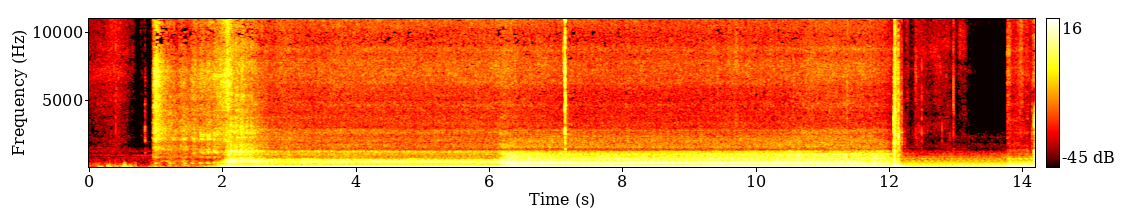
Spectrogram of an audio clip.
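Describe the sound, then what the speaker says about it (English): A Shelby GT350 Mustang's engine cranks on a cold start and catches about two seconds in, then settles into a loud, steady, deep idle rumble that cuts off near the end. "that's a cold start in the Shelby"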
